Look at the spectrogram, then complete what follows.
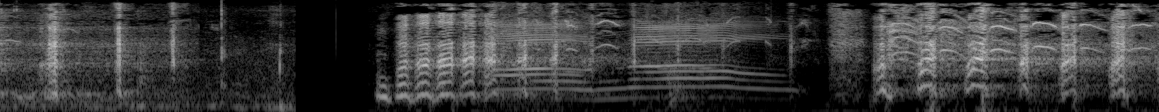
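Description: Rapid giggling laughter, several pulses a second. It breaks off about a second and a half in. A drawn-out wavering sound is held for about two seconds, then the quick laughter starts again near the end.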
